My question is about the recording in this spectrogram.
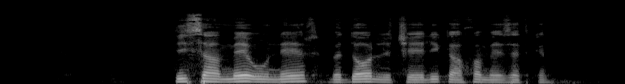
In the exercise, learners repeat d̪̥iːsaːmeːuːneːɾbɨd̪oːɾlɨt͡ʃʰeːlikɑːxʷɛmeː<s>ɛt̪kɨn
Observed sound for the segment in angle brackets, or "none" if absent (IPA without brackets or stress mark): z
